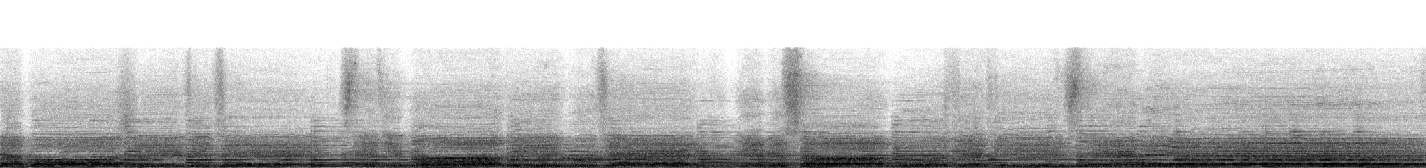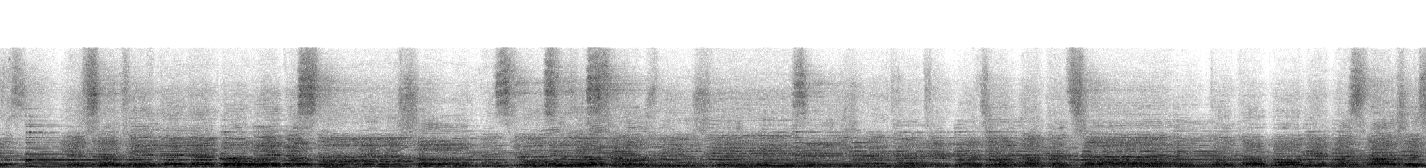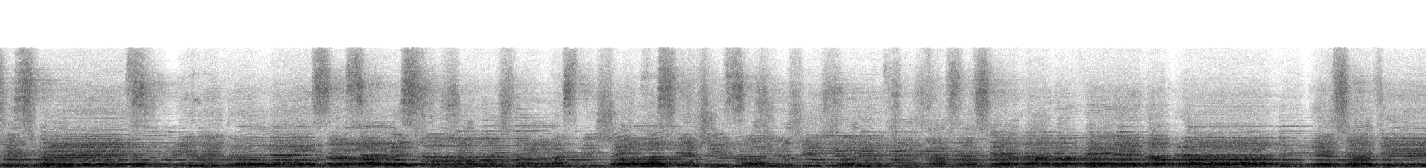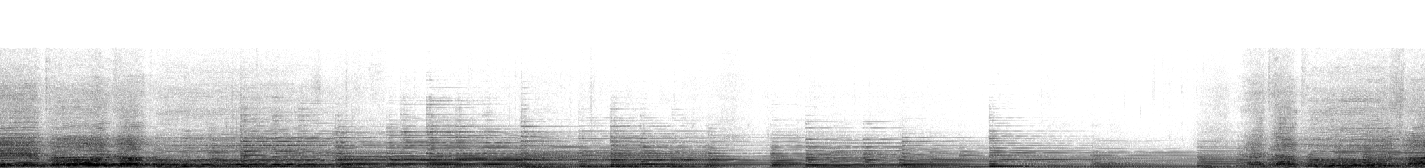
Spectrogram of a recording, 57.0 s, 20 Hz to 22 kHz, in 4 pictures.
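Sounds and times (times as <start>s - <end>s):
choir singing a christian song: 0.0s - 48.3s, 54.8s - 57.0s.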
